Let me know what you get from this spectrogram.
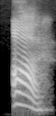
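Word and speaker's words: are: ठीक है, आर। ये हावर नहीं कहलाता, ये आवर नहीं कहलाता, ये ओवर नहीं कहलाता, ये आर, सिंपली आर। ठीक है, this is हाउ you pronounce it, आर।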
